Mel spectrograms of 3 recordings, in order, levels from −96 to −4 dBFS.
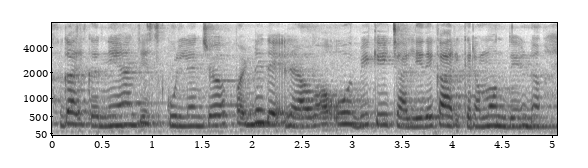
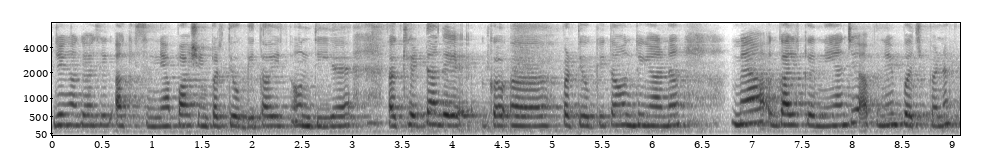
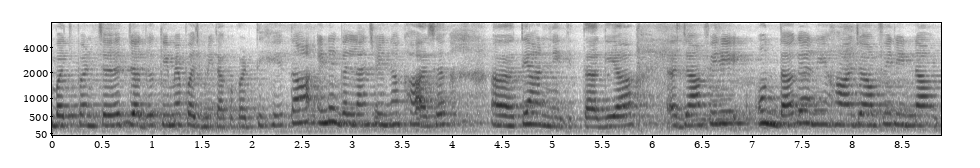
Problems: echo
